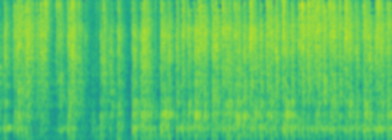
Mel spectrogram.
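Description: Aggressive tapping and scratching on a fake plastic watermelon slice. Quick, irregular taps blend with dry, crackly scratching that holds a steady hollow mid-pitched tone, with a brief dip in loudness before the activity resumes at full intensity.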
